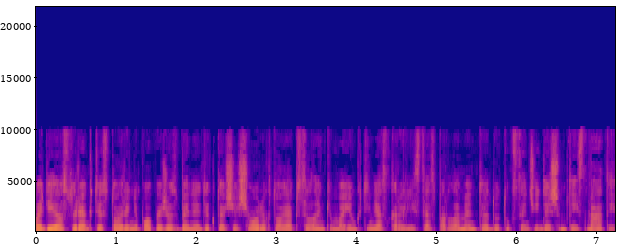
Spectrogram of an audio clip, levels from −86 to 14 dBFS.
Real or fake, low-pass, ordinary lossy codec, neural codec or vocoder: fake; 9.9 kHz; MP3, 48 kbps; vocoder, 22.05 kHz, 80 mel bands, Vocos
